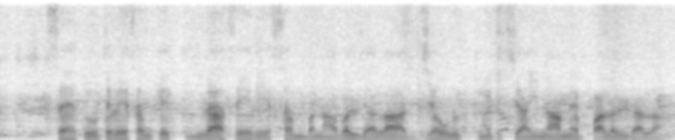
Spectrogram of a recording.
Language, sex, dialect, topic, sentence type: Bhojpuri, male, Northern, agriculture, statement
